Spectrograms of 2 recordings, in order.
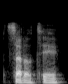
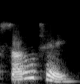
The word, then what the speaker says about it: Subtlety: goes just call yourself subtlety and um I said all right and it's been okay but some people just pronounce the b all the time you know and um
